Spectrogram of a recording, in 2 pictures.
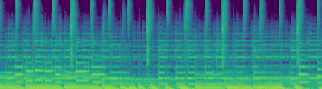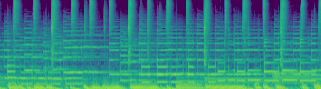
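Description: Instrumental samba-funk arrangement played on electric bass and Nord Stage keyboards: a deep, busy electric bass line under keyboard chords, over a steady, evenly ticking beat.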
